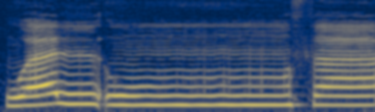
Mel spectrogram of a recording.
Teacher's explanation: Hamzahnya yang u. Jadi cara bacanya alif lamnya dibaca secara jelas atau diizharkan. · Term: izhar qamariyah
